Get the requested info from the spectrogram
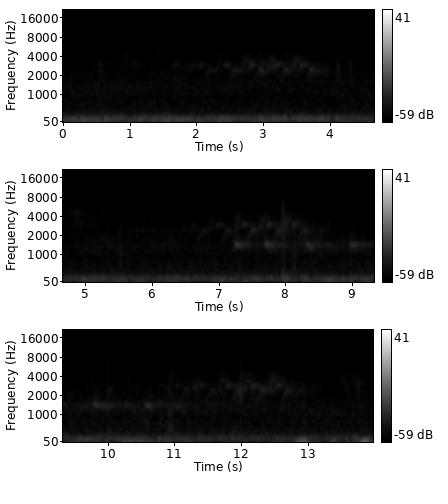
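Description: Faint birdsong: short chirping phrases repeated several times, with a run of evenly spaced notes in the middle, over a low steady rumble. A couple of soft thumps come near the end.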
